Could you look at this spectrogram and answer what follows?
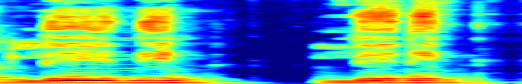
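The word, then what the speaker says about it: Lenin: लेनिन, याद रखना लेनिन, ठीक है, लेनिन। इसको अगर आप लेनिन करते जाओगे तो उच्चारण आपका नहीं होगा, ठीक है।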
